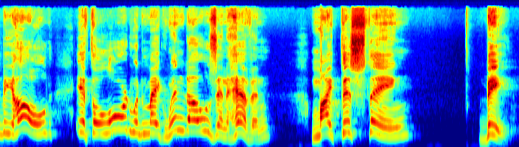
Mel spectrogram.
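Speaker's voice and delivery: solemn pulpit reading; scripture reading. Acted. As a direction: proclaim the verses from the pulpit. Reads scripture aloud.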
